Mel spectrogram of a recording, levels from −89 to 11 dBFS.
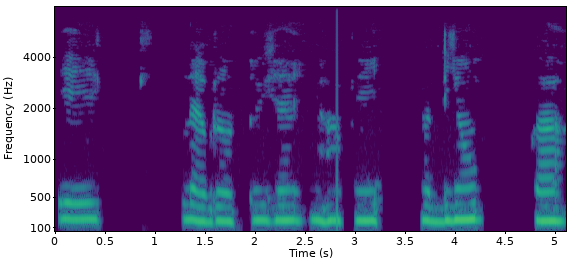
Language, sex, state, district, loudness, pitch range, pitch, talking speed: Hindi, female, Chhattisgarh, Balrampur, -27 LUFS, 190-205 Hz, 195 Hz, 95 wpm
